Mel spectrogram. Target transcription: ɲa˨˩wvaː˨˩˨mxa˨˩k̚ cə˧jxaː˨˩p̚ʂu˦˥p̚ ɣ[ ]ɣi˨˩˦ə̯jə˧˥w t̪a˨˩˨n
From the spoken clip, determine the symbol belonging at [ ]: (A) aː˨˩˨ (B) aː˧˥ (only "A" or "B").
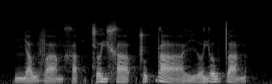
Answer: A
